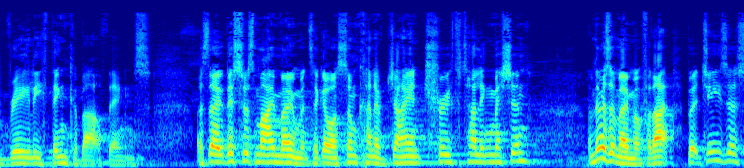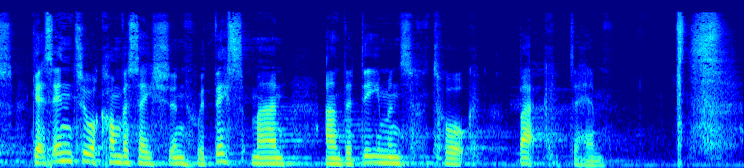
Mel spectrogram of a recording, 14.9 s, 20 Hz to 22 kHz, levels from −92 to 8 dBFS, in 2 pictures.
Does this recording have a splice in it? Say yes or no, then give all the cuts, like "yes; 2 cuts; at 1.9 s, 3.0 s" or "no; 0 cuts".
yes; 1 cut; at 6.7 s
